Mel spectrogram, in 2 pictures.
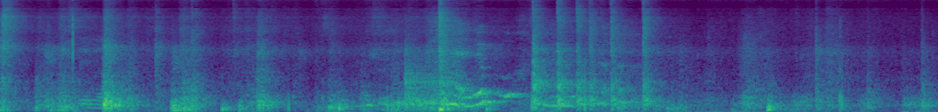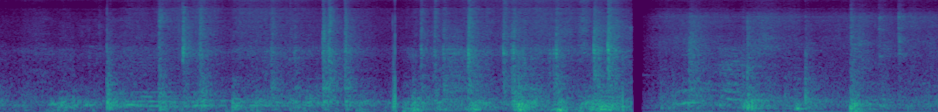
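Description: Indistinct voices talking in a small room; the words cannot be made out.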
